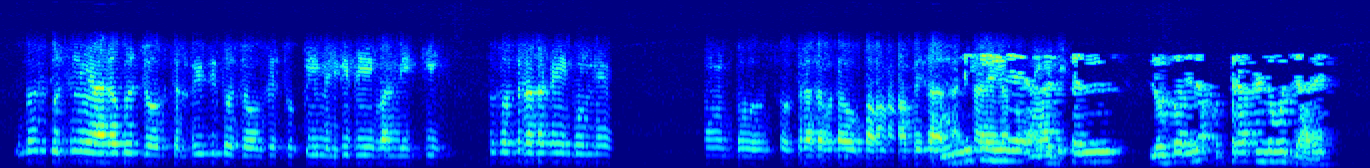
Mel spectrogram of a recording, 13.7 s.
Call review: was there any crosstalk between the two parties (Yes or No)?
Yes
